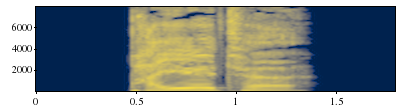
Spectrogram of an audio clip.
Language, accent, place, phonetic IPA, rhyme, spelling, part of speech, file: German, Germany, Berlin, [ˈpaɪ̯ltə], -aɪ̯ltə, peilte, verb, De-peilte.ogg
- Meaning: inflection of peilen: 1. first/third-person singular preterite 2. first/third-person singular subjunctive II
